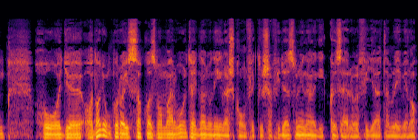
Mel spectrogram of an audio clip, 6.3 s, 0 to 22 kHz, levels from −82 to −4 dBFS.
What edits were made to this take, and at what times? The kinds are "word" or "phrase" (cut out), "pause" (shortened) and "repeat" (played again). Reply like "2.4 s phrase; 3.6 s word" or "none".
none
